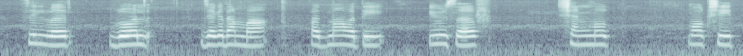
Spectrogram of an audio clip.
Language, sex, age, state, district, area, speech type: Telugu, female, 30-45, Andhra Pradesh, Chittoor, rural, spontaneous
